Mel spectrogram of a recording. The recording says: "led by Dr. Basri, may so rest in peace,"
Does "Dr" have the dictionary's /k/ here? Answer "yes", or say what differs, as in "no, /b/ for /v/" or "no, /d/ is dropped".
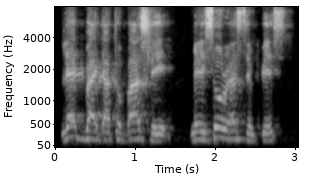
no, /k/ is dropped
